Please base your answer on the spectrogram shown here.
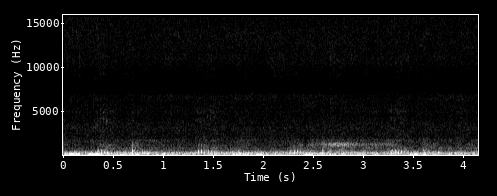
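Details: Kneading cat Sparkles gives a low, muffled purr with faint rhythmic pulses and a couple of louder thumps at the start, indoors.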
